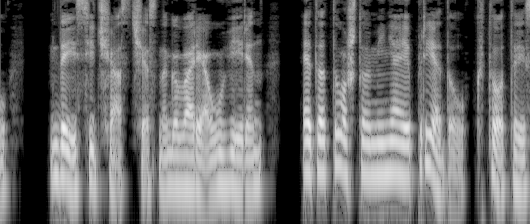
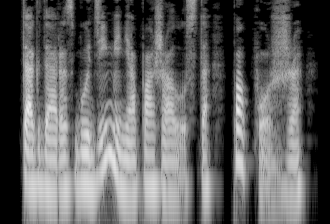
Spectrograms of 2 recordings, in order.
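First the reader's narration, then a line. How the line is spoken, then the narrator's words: Old man asking. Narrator (Russian): попросил старый маг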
